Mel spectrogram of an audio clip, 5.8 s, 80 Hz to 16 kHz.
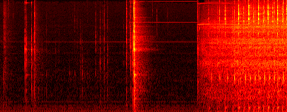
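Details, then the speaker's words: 1967 Mercury Merc 60 6 hp two-stroke twin outboard, pulled from trash, points set near 0.019; sharp snapping ticks about three a second while pulled over, strong spark on the top cylinder tested with plug tester. "All right, we've got nice strong spark. on the top cylinder."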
